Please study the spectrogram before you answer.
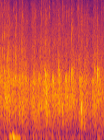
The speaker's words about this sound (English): Uh, but you're doing a fantastic job, by the way. Can we give these guys a big, uh, a big clap for doing so good?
